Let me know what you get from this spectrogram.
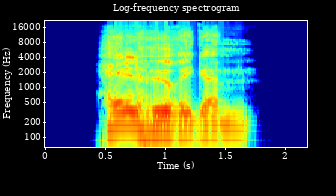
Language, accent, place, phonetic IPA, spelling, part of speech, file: German, Germany, Berlin, [ˈhɛlˌhøːʁɪɡəm], hellhörigem, adjective, De-hellhörigem.ogg
- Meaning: strong dative masculine/neuter singular of hellhörig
